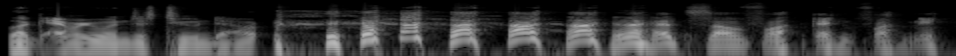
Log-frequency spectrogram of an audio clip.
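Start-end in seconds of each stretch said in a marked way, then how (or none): 1.4-3.0 high burst of laughter; real amused cackle. Real, not acted. Amused at everyone tuning out. 3.0-4.8 slow words through real laughter; amused, drawn out between laughs; laughing. Real, not acted. Laughing at own remark.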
